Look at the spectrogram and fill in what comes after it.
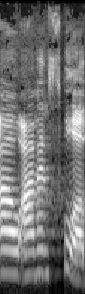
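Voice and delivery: put-on, overly courteous, sweet, slow, super polite tone. Retelling a reply to customers asking about a real job: imitating a super polite answer. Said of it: "try and answer super politely".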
